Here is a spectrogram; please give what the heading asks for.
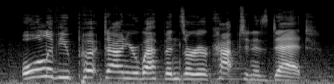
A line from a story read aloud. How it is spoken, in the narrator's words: yell out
